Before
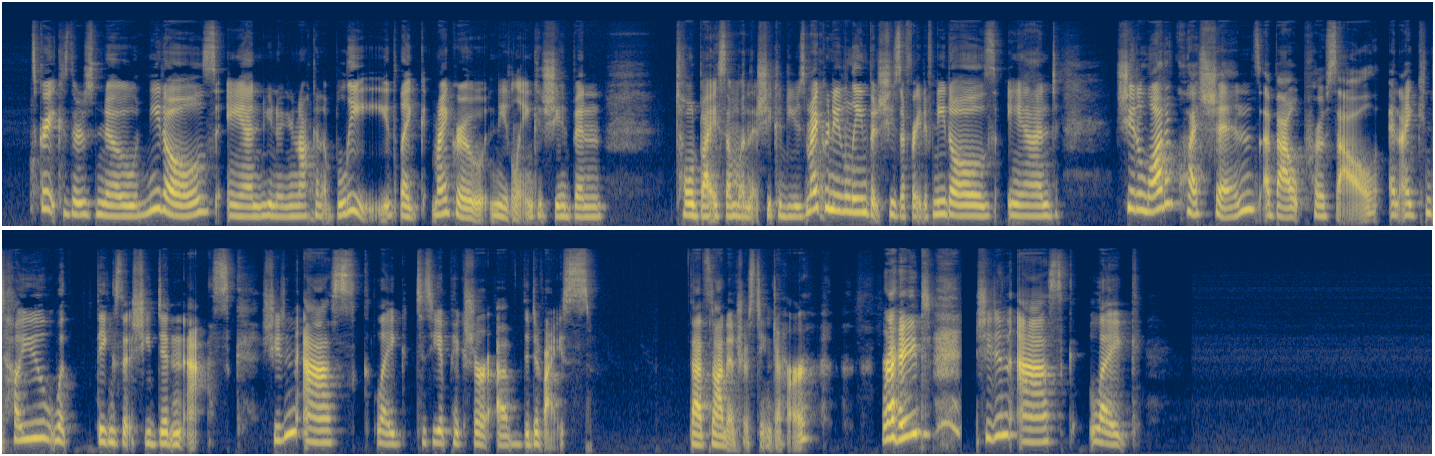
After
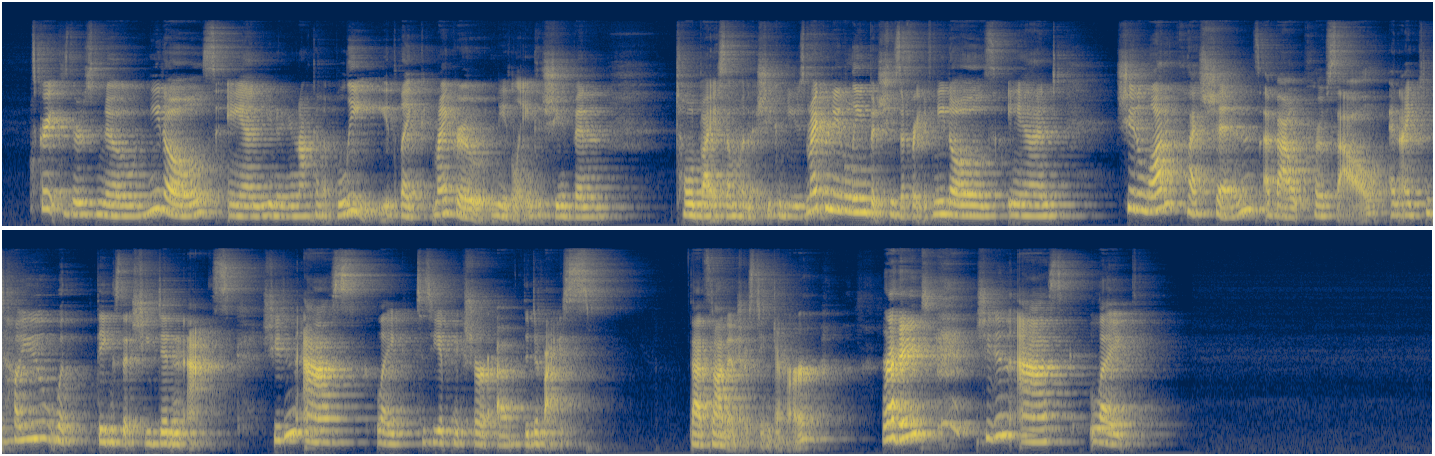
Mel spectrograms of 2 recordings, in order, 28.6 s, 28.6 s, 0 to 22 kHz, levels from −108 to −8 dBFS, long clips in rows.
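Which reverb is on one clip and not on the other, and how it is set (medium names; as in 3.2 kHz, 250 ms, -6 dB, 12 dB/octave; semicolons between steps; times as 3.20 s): Schroeder reverb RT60 0.81 s, combs from 32 ms, DRR 3.5 dB; trim -2.5 dB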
